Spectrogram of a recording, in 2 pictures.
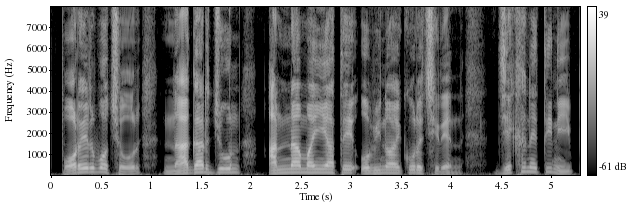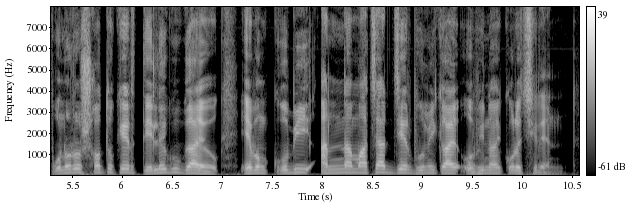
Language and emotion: Bengali, neutral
